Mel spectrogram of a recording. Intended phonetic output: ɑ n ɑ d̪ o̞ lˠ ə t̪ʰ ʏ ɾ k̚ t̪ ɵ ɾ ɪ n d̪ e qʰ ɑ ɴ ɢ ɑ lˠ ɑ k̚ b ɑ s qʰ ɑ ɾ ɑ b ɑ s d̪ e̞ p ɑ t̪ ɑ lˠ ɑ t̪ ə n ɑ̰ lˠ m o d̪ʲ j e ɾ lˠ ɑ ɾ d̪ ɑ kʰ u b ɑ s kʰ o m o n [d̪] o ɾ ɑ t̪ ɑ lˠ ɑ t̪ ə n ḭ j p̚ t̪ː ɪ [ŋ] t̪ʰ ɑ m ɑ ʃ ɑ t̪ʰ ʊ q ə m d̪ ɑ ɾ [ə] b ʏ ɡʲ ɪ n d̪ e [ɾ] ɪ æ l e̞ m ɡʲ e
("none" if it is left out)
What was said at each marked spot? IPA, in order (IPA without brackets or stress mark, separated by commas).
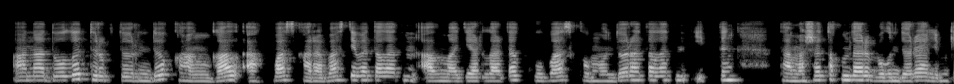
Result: d̪, ŋ, ə, ɾ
